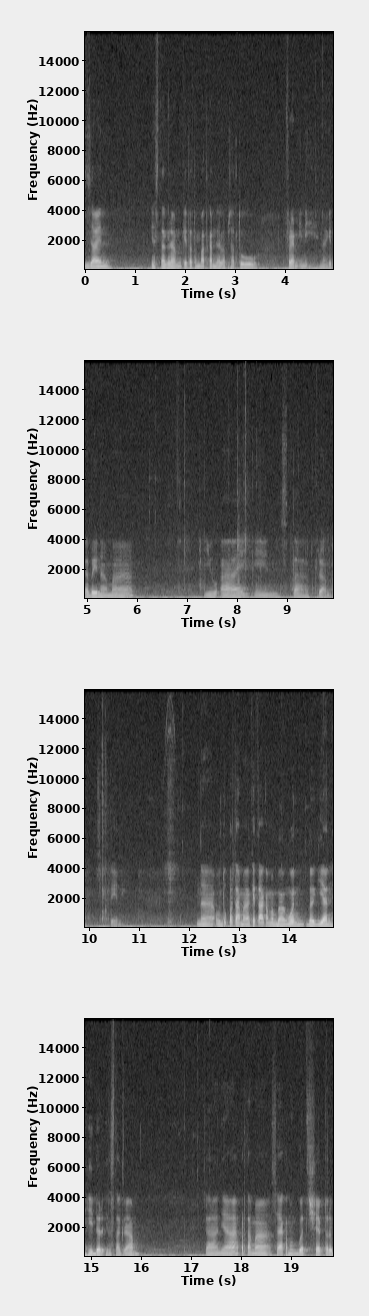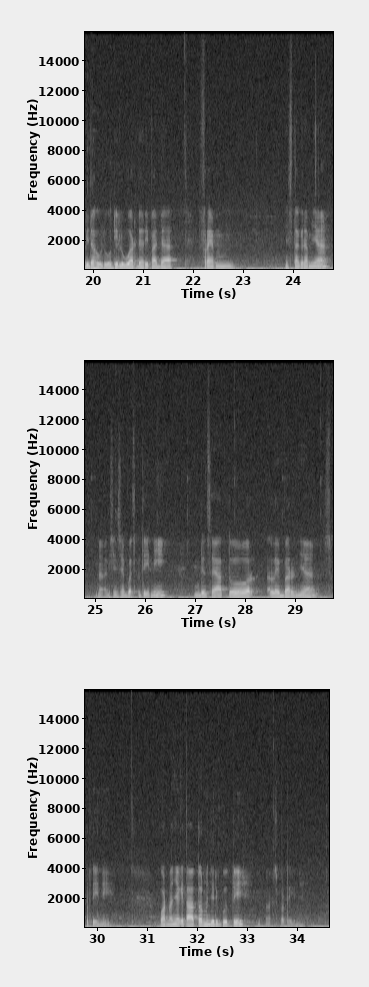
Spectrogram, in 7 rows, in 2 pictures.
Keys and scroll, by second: 8.0 space, 13.9 space.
